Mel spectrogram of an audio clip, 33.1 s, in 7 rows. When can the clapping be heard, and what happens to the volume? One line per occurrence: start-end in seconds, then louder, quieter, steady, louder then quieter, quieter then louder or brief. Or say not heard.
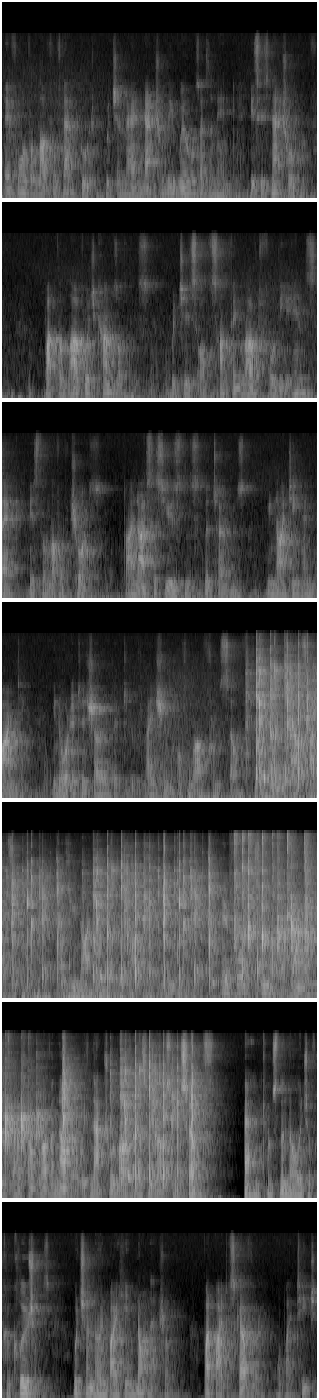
17.8-26.6 steady.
